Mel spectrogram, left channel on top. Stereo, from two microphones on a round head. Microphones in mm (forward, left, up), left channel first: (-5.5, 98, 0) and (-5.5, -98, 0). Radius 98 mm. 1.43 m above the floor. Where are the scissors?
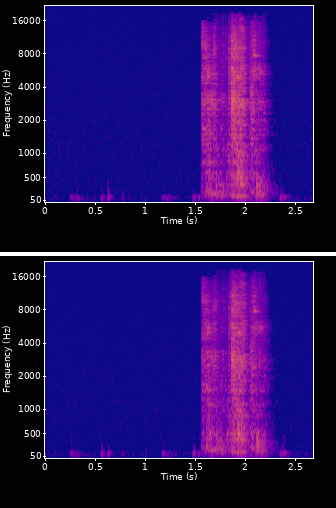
10° left (ahead or behind), 0.7 m.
